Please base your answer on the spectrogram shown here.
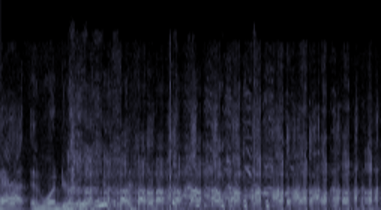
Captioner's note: all laugh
